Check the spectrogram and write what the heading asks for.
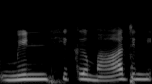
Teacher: ناک کے بغیر آواز کو واضح کر، من حکمات، اس کو ہم نے گناہ نہیں کرنا بلکہ واضح پڑھنا ہے۔ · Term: اظہار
